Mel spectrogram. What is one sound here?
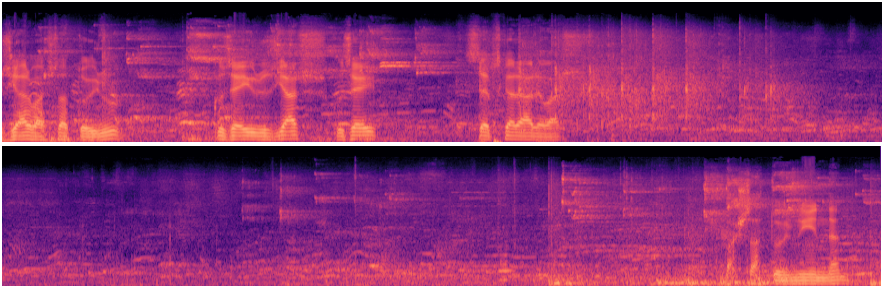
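Sneakers squeak on a hardwood floor in an echoing hall.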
